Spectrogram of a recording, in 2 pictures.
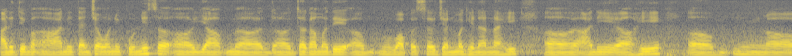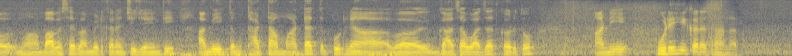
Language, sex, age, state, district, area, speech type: Marathi, male, 18-30, Maharashtra, Thane, urban, spontaneous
